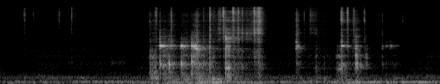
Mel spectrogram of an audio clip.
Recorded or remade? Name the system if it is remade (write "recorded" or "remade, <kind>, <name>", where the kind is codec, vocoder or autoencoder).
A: remade, autoencoder, DAC-VAE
